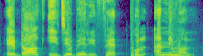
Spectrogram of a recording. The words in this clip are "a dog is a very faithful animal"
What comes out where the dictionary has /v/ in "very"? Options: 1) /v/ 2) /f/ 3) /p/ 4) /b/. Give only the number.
4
